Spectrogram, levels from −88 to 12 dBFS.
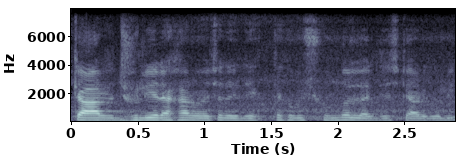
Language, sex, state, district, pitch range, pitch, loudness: Bengali, male, West Bengal, North 24 Parganas, 145-155 Hz, 150 Hz, -22 LUFS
